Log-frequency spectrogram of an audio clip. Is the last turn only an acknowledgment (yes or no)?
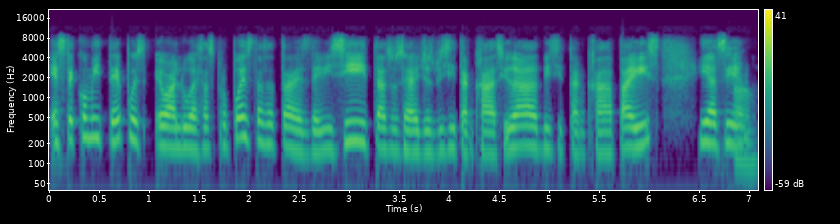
yes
